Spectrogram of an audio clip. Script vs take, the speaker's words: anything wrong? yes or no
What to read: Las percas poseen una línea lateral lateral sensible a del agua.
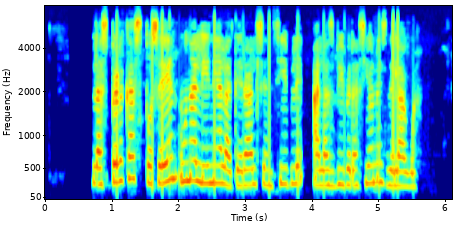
yes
